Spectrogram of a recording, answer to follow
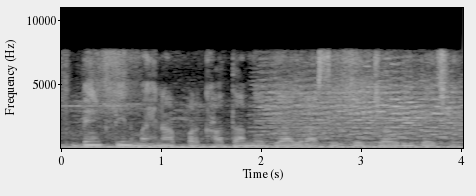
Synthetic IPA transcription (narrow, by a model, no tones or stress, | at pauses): bɛ̃ŋkt̪inməɦinapəɾkʰat̪amebjajɾasiked͡ʒəwɾiɡəjt͡ʃʰɛ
